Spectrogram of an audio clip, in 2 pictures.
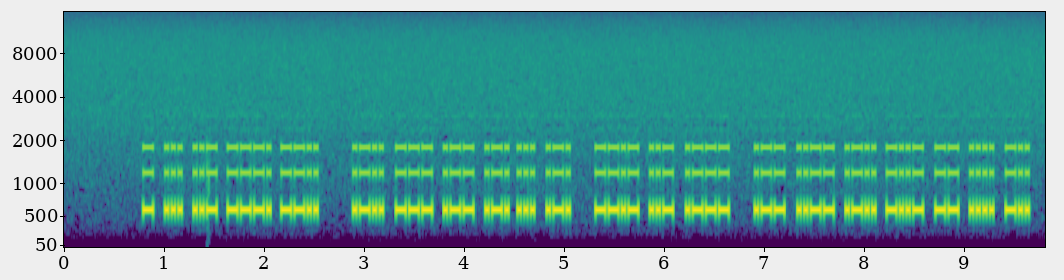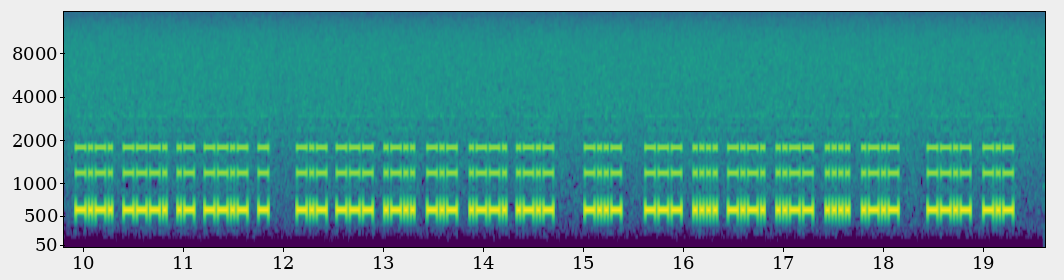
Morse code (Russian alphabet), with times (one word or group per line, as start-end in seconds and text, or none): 0.8-2.6 ТСУЧЗ
2.9-5.1 ЛОВРСР
5.3-6.7 ЩУЙ
6.9-9.7 ВЮЛЬМХД
9.9-11.9 ЦЧАЩТ
12.2-14.7 КОЛКПЯ
15.0-15.4 Ь
15.6-18.2 ОХЦЮХЯ
18.5-19.3 ЩК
